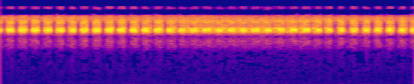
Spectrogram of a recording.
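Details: Cicadas singing in summer in Provence, southern France: a dense, loud, high buzzing drone pulsing about three times per second in a steady rhythm, with no other sounds.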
